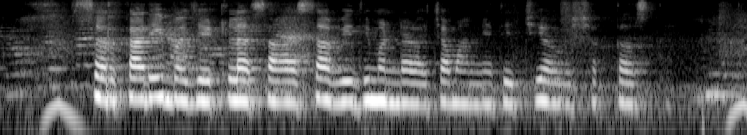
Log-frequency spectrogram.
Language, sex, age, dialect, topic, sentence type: Marathi, female, 25-30, Northern Konkan, banking, statement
